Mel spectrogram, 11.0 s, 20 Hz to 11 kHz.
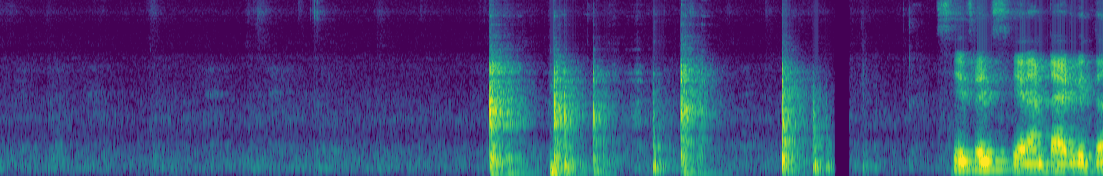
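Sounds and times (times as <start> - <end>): iron rod knocking on hard surface: 4.9 - 8.4.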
